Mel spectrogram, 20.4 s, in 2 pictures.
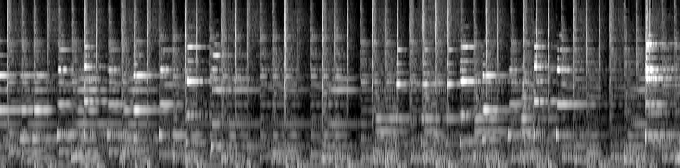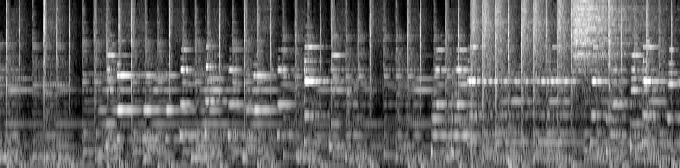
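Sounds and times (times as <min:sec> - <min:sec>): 
steel drum band playing in A minor: 0:00.0 - 0:20.3.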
